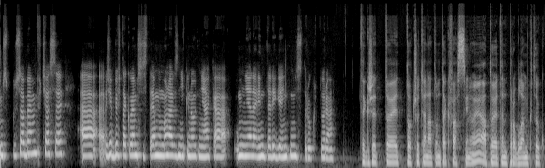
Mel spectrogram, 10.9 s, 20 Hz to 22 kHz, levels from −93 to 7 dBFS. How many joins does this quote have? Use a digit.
0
